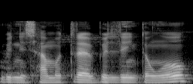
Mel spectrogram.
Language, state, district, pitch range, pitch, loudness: Kokborok, Tripura, West Tripura, 100-110 Hz, 105 Hz, -21 LUFS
